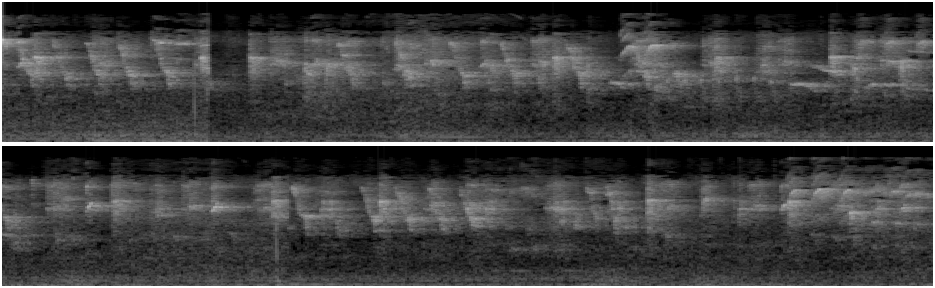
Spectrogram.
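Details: Many Gouldian finches in a Peshawar breeding aviary keep up a continuous, lively chorus of high, thin chirps and twitters, closely packed and overlapping throughout, with little pause.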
